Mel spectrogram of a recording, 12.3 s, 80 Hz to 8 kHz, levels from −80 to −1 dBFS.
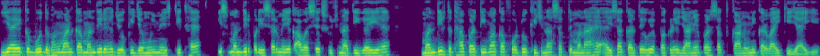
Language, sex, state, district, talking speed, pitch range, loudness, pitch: Hindi, male, Bihar, Jamui, 210 wpm, 135-150 Hz, -17 LUFS, 140 Hz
